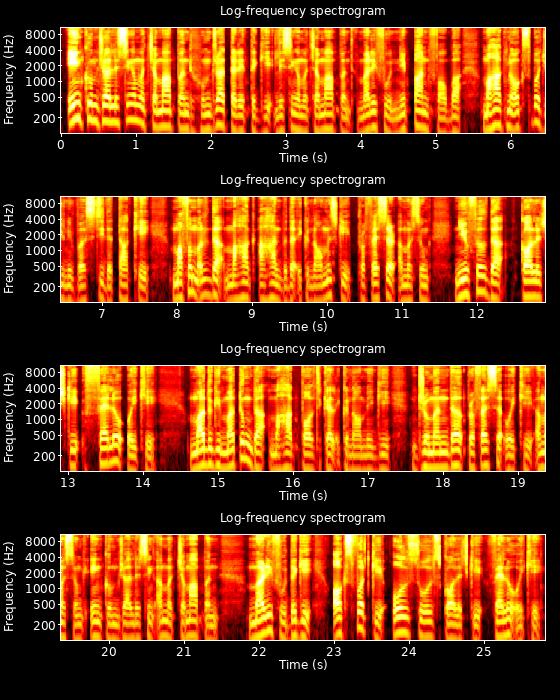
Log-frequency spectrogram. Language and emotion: Manipuri, neutral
